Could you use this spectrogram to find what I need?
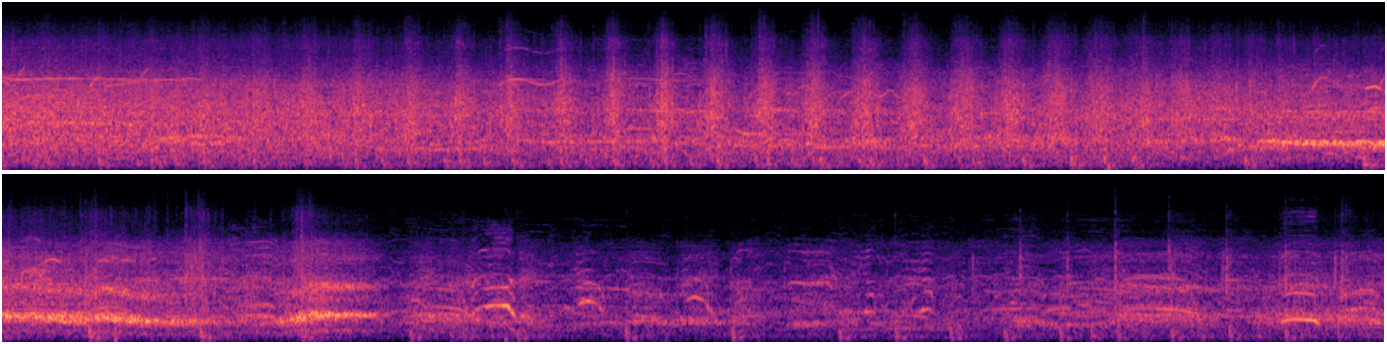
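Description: A large crowd roars in an open stadium.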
